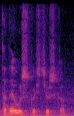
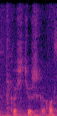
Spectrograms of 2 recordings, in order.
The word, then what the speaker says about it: Kościuszko: Tadeusz Kościuszko. – Kościuszko.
